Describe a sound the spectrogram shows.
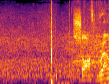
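A bat cracks sharply against a ball.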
